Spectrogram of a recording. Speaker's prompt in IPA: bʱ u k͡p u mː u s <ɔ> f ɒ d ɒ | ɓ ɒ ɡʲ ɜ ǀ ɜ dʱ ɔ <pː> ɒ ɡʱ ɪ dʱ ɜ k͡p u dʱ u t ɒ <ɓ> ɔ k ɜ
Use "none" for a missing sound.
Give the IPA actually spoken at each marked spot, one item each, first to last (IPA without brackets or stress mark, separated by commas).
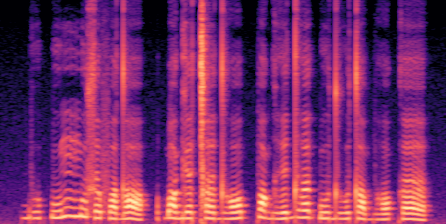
ə, pː, bʱ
